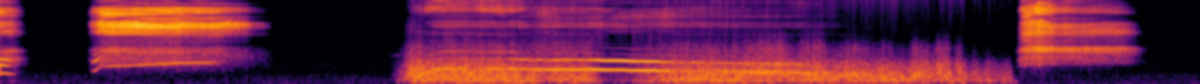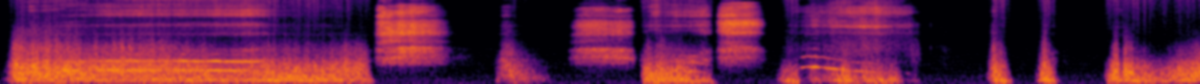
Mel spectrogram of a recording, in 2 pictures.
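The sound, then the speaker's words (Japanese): Strong blowing of air into an ear: two long, loud rushing blows lasting several seconds with a faint whistling tone, a shorter blow, then a quick run of sharp, short puffs separated by silence. “お耳の中に残ったちっちゃいのを飛ばしていくだけだね。今度は最初からすごく強く吹くよ。”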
